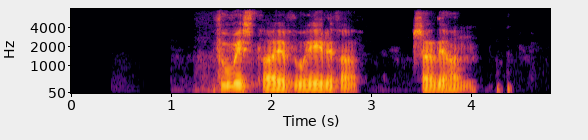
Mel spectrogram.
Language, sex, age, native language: Icelandic, male, 20-29, Icelandic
